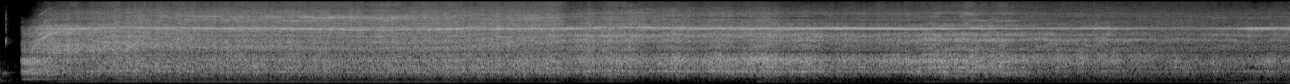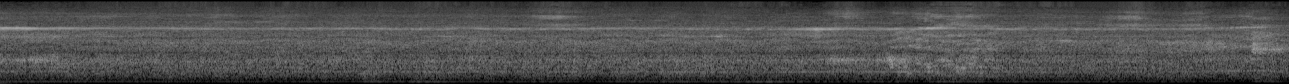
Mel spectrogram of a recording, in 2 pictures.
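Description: An angle grinder fitted with a flap disc grinds down a thick stainless steel weld bead, producing a continuous loud, high whine that holds steady throughout with slight shifts in pitch as pressure varies.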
